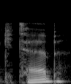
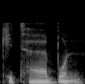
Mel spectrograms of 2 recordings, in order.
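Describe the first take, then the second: First: The word ends on a bare b sound. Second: The word ends with an added -un sound. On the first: "we make the last letter sakin" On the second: "pronouncing the complete word with its harakah"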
